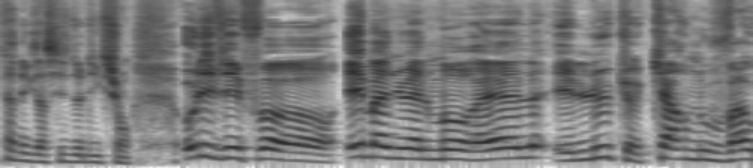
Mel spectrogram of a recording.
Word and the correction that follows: Luc Carvounas: On va l'appeler Luc Carvounas.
